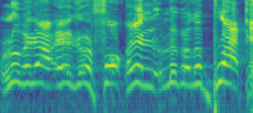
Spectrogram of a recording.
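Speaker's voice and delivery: very high caricatured British bigot. Acted. Mocking British racism, grotesque caricature voice. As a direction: push it up into a strained mock voice.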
